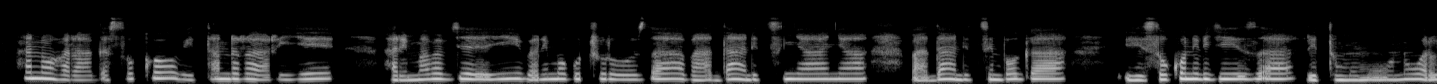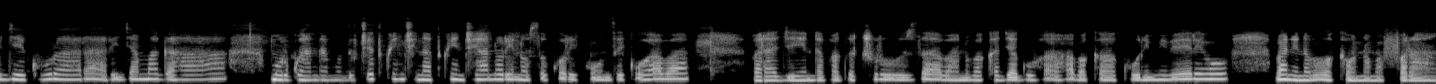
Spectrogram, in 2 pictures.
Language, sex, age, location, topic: Kinyarwanda, female, 18-24, Nyagatare, finance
